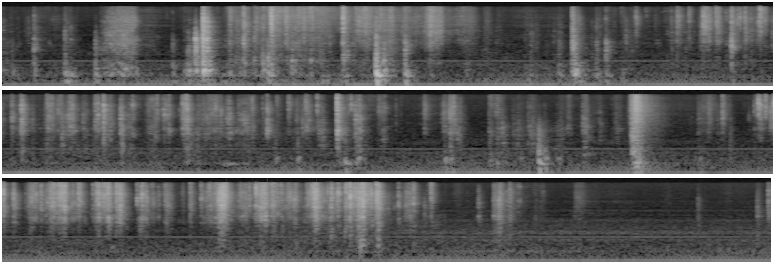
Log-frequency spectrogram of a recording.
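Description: Trading cards and their pack packaging being handled: irregular crinkling, rustling and sharp slides of cards against one another, with a few louder rustles near the start, about two-thirds through and near the end, over a steady low electrical hum.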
